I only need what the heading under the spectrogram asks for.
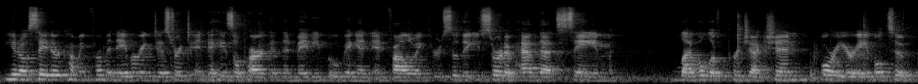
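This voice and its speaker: A woman's voice: on the low side, level tone, brisk, roomy sound, distant mic, background noise. A woman on a school board asking a careful question, hedging as she works out what she means. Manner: searching, hedging with "like" and "sort of". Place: board meeting room.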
